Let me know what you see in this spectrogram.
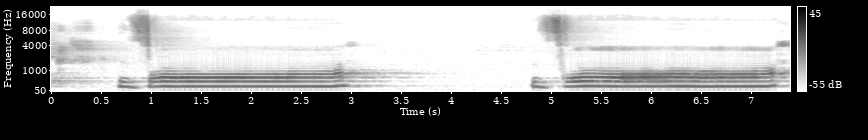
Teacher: ہماری زبان کی نوک کا اوپر والا حصہ جو ہے یہ ہمارے اوپر والے سامنے والے جو 2 دانت ہوتے ہیں ان کے کناروں کو ٹچ کرے گا ، ٹھیک ہے، ان کی کناروں سے جا ملے گا، تو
